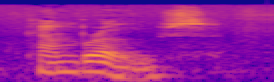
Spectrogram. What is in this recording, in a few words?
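"Cambrose", English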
